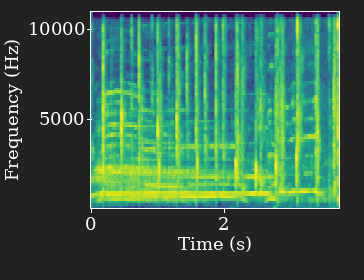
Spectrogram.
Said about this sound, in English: And hey, there's like a lot of you here and it didn't sound like it. We're on a speaker. Can everybody cheer that they're here? Welcome to the Bloominati podcast.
